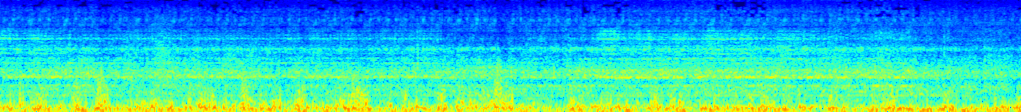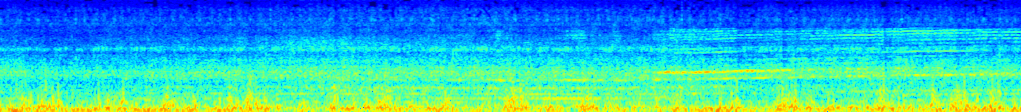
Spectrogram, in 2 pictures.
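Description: Riding noise from a RadRunner e-bike: steady wind and road rumble with small knocks, and a thin whine from the geared hub motor that rises in pitch about twelve seconds in.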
